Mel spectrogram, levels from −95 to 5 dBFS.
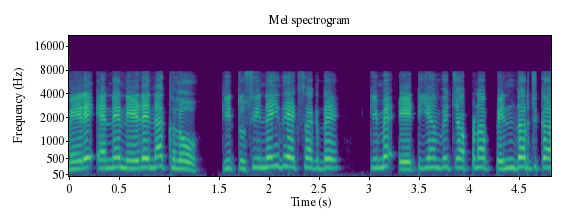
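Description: No faults can be heard anywhere in this speech clip.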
